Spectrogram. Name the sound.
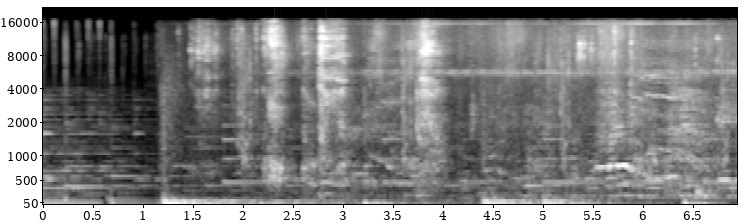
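children's deep chest coughing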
